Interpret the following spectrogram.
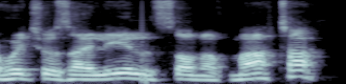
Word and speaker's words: Mata: The 5th of Genon it is, over which was Ailill, son of Mata. Very interesting, M-A-T-A, but in Irish, Mada, M-A-D-A.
